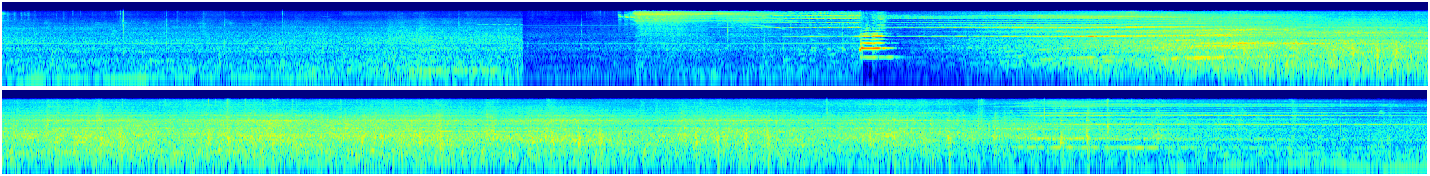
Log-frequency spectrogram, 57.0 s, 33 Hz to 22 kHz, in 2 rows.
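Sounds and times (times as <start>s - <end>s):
approaching train electric whine: 0.0s - 57.0s
wheels rushing on rail: 0.0s - 57.0s
electric train motor whine: 10.5s - 29.0s.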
